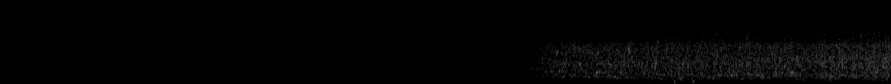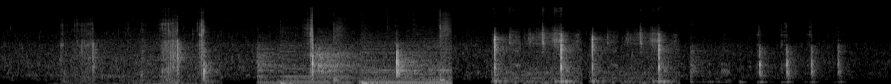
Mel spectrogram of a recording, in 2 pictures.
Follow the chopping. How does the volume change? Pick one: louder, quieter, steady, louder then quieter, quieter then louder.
louder then quieter.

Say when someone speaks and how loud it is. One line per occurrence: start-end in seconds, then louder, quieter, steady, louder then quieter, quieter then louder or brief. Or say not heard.
not heard.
